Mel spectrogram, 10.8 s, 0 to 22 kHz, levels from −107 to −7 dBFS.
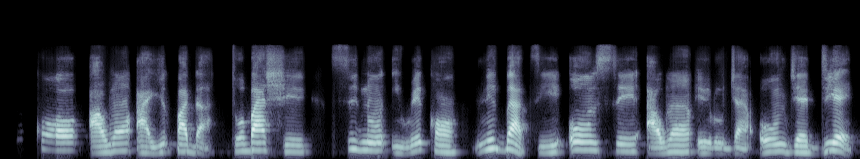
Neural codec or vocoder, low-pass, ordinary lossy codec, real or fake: codec, 16 kHz, 2 kbps, X-Codec, HuBERT features, trained on general audio; none; none; fake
